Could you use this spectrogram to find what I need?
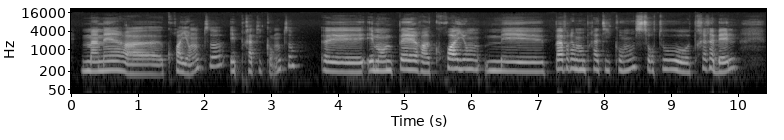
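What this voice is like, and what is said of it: Slight Mexican accent in French. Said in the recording (French): “Elle est mexicaine ... un léger accent”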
